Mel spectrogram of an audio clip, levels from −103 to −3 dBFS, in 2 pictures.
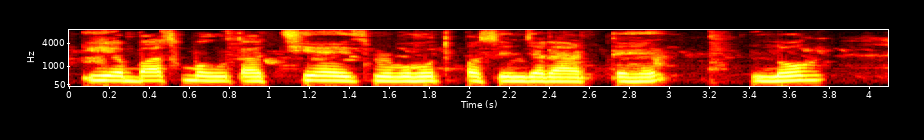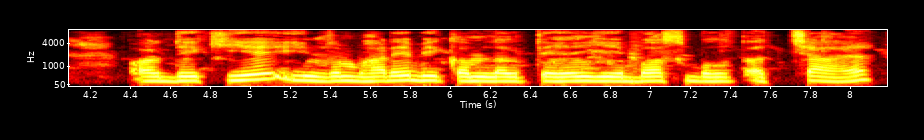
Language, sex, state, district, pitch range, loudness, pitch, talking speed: Hindi, male, Bihar, Begusarai, 185-205 Hz, -14 LUFS, 195 Hz, 185 wpm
